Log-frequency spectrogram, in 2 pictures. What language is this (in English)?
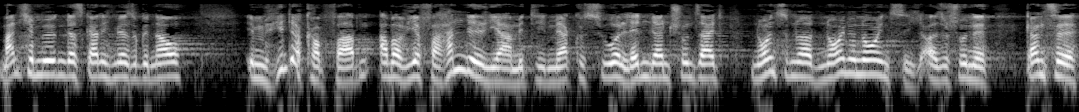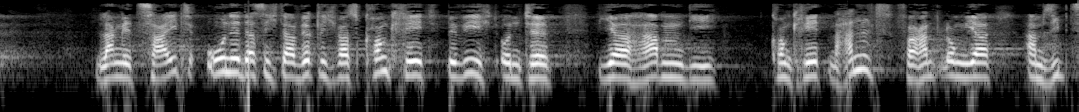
German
